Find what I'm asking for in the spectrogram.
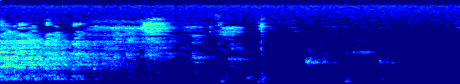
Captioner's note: laughter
